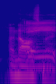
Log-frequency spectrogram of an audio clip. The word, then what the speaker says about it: anosmic: Ansomic. Is how you pronounce Anosmic. – It, I think.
